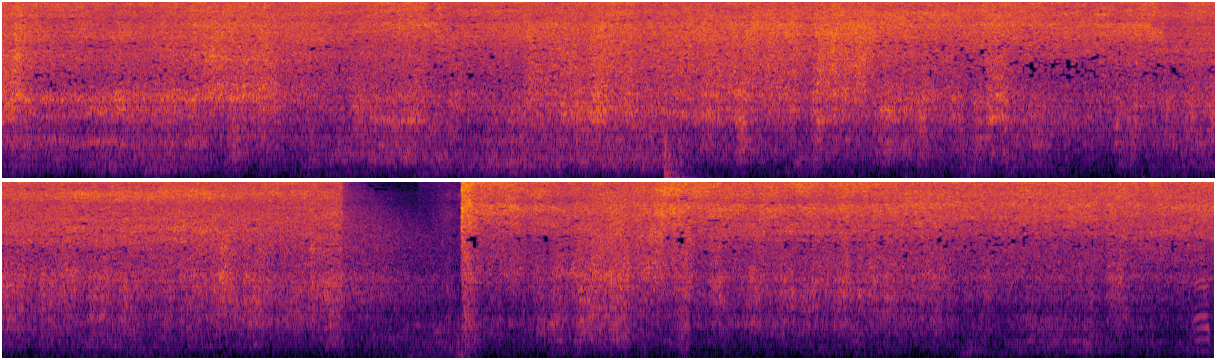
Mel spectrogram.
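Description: A steady, fairly loud hiss, with a single dull thump about five seconds in. The hiss drops away for about a second near two-thirds of the way through and returns with a sharp click.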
